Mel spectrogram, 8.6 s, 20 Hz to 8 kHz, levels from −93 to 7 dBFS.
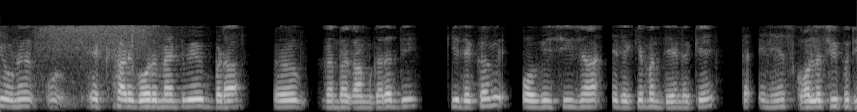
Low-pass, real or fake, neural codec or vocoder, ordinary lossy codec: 7.2 kHz; real; none; AAC, 16 kbps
